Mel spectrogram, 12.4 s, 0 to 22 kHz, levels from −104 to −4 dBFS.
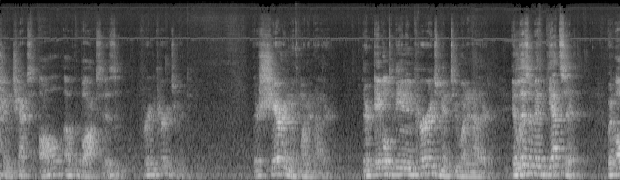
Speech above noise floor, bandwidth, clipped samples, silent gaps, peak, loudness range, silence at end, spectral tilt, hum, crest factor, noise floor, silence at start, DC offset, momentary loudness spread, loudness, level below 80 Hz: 21 dB; over 20 kHz; under 0.1%; none; -14 dBFS; 8 LU; 0 s; -3.5 dB/octave; none; 20 dB; -53 dBFS; 0 s; under 0.1%; 23 LU; -32 LUFS; -62 dBFS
